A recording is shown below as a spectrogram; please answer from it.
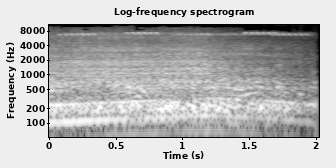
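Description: A motor vehicle's engine running steadily with road noise, fading out near the end.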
